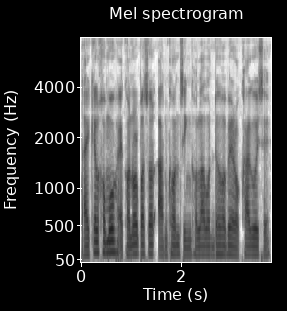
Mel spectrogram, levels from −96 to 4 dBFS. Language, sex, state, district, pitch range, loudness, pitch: Assamese, male, Assam, Hailakandi, 110-125 Hz, -18 LUFS, 115 Hz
